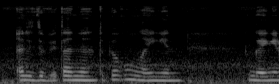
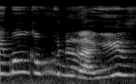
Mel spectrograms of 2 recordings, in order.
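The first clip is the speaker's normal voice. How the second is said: much higher and louder, squealed question; teasing squeal; 13 semitones higher, 7 dB louder than usual. Real, not acted. To Mikaela, teasing her about crying, squealing. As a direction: squeal it in playful disbelief.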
